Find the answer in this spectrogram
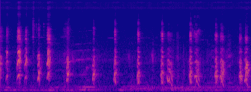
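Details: Hybrid partridge, two years old, bred for fighting and hunting, kept in Dushanbe, gives short harsh clucking notes about twice a second, uneven in spacing and fairly quiet.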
